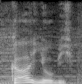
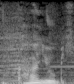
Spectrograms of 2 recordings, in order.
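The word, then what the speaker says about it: 火曜日: Ça se prononce Kayobi, le mardi. Kayobi.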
